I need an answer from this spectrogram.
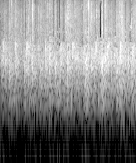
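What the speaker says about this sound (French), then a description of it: "Quelqu'un acclame le Seigneur ce matin." A church congregation applauds the Lord during a Sunday service, a dense, steady burst of many hands clapping throughout.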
